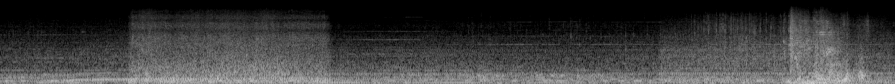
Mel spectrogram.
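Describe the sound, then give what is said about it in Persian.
A boat engine drones steadily, its low hum continuous throughout, as it is used to pull something up, while loud washes of ocean water surge in twice, briefly swelling over the motor. “خاموشش کن، موتور خاموش کن.”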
